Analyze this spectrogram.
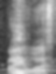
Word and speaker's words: ayahuasca: Ayahuasca, yeah.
